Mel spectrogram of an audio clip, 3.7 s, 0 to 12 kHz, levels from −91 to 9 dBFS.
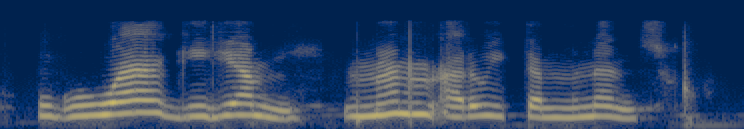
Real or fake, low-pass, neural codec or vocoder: fake; 7.2 kHz; codec, 16 kHz, 1 kbps, X-Codec, HuBERT features, trained on balanced general audio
